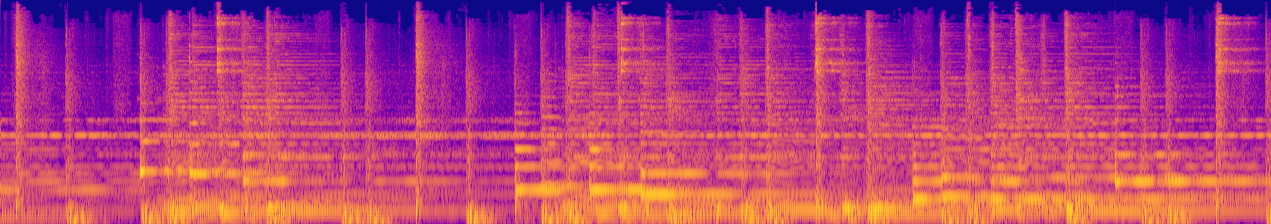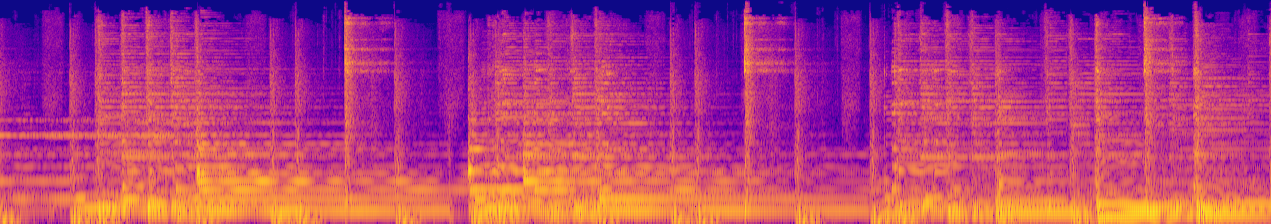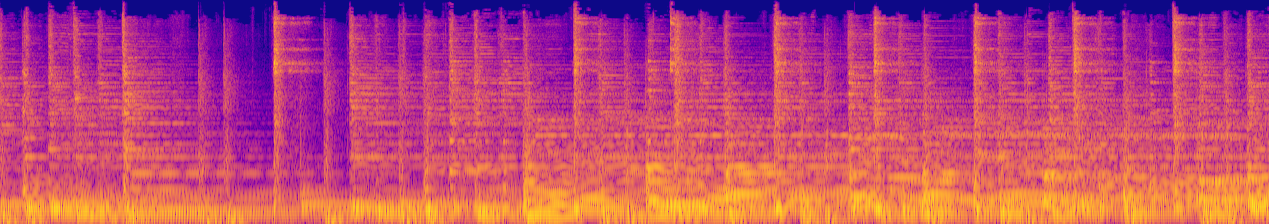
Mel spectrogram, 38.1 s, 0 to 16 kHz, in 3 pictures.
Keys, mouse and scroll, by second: 0.2 ctrl+z, 4.7-8.2 right drag, 8.2 f, 11.9 ctrl+click, 12.6-13.7 middle drag, 13.7 ctrl+z, 15.1 alt+scroll up 2, 15.2 alt+middle click, 16.3 alt+middle click, 17.0-20.1 shift+middle drag, 20.1 click, 20.6-22.3 shift+middle drag, 22.3 scroll up 1, 22.5-22.9 scroll down 1, 22.9 middle click, 23.2-23.7 scroll down 1, 23.7 shift+middle click, 25.7 click, 26.1 scroll up 2, 26.6-31.3 shift+middle drag, 31.3 click, 36.5 ctrl+click, 37.0 scroll down 2, 37.2-38.1 middle drag.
